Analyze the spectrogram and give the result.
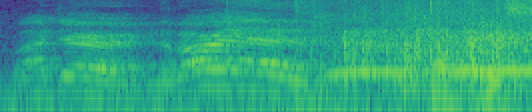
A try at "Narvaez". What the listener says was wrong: Where's the other R?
